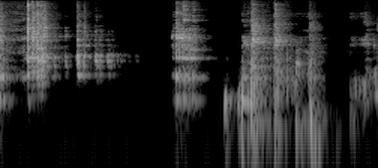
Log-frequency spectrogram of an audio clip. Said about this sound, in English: I'm going to get a drink of water here.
